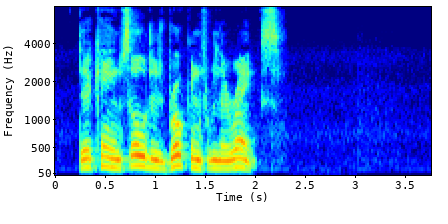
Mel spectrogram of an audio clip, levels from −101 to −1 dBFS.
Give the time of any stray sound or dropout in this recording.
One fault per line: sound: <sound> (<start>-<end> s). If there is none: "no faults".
no faults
